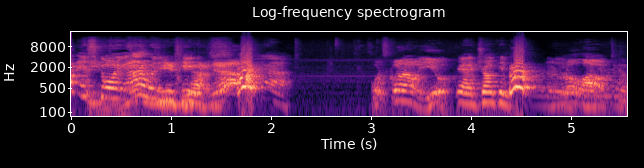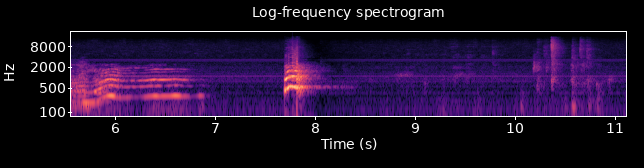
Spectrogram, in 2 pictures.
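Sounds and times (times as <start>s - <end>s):
speech: 0.1s - 2.3s, 3.0s - 6.2s
dog howling and whimpering: 5.5s - 7.0s.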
